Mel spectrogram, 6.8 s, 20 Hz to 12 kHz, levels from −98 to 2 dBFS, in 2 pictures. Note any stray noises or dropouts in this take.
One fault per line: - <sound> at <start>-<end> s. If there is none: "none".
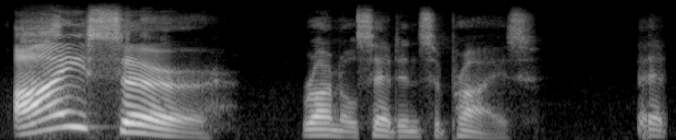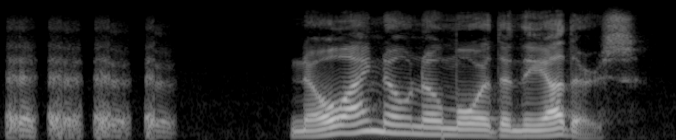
- laugh at 3.2-4.3 s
